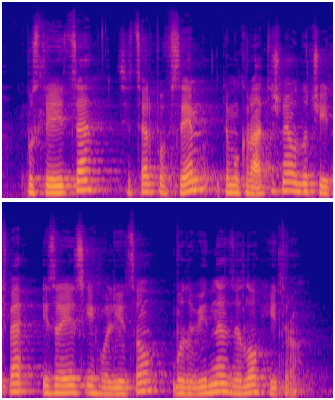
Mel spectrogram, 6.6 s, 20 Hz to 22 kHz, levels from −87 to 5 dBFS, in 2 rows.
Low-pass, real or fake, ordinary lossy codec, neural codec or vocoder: 19.8 kHz; real; none; none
